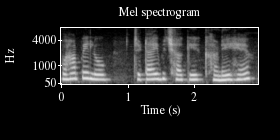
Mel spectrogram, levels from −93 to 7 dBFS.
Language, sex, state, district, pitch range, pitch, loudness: Hindi, female, Jharkhand, Palamu, 250-280 Hz, 260 Hz, -11 LUFS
